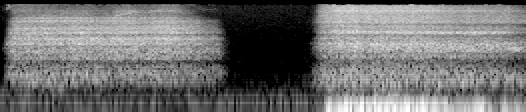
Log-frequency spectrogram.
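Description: Breathing during a guided body warm-up practice: a long, airy inhale, a short silent pause, then a louder, rushing exhale with a breathy low rumble.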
